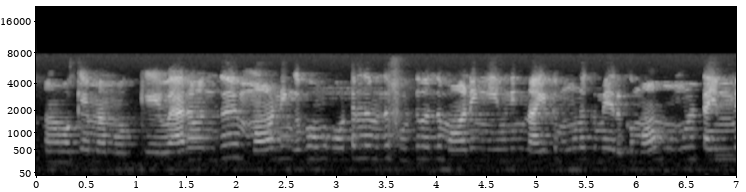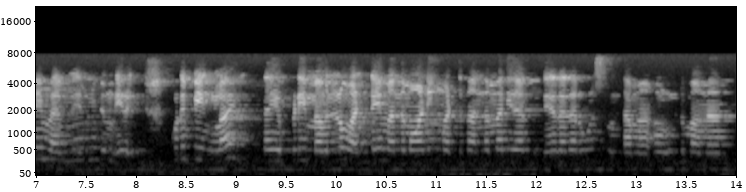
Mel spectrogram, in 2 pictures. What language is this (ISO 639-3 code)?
tam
